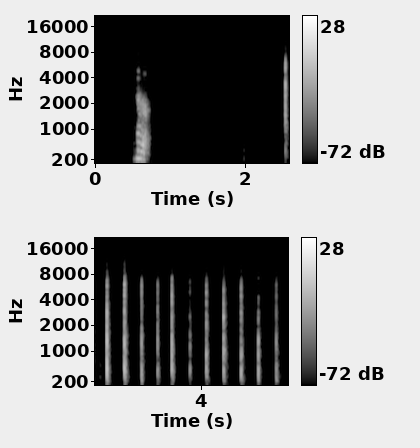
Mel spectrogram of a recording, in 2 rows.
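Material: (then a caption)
Choux pastry. Someone taps the firm, browned bottom of a baked choux cream puff 13 times in quick succession, producing short, dry, hollow taps after a single softer, duller bump near the start. The hollow tapping signals plenty of air inside; cut open, the puff shows a good cavity, though it is slightly underdone.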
